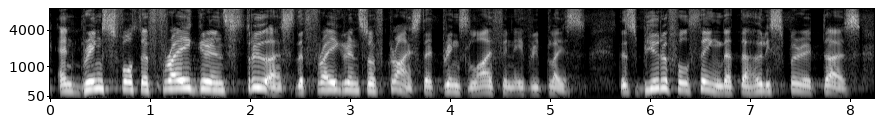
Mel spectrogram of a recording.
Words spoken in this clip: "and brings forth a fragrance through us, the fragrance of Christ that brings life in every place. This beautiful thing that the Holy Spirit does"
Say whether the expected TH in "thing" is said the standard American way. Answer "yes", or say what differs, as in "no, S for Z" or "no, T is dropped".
yes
